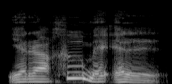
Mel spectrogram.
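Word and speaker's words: ירחמאל: 히브리어로는 예라흐메엘, 예라흐메엘.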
